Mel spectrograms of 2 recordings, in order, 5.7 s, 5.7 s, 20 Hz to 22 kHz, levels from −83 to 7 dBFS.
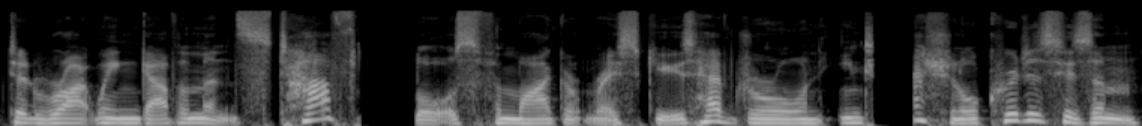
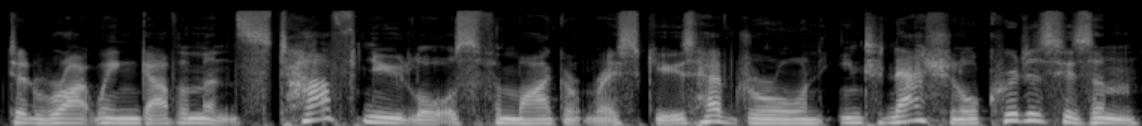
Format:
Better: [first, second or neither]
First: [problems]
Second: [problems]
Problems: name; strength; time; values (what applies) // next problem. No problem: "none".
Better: second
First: audio cutting out; at 2 s and at 4.5 s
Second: none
